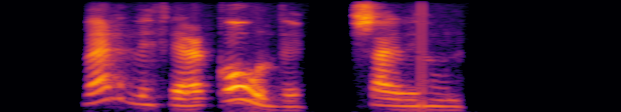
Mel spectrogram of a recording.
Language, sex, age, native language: Icelandic, female, 30-39, Icelandic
